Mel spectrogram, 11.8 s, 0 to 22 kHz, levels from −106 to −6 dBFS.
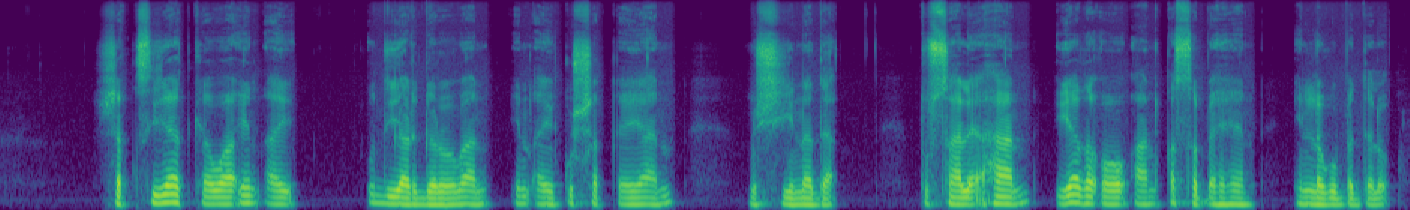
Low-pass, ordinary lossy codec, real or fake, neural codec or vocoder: none; none; fake; vocoder, 44.1 kHz, 128 mel bands every 512 samples, BigVGAN v2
